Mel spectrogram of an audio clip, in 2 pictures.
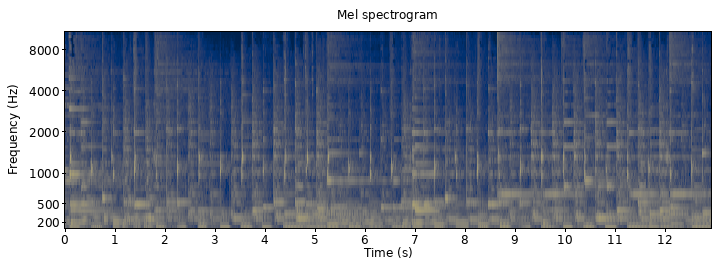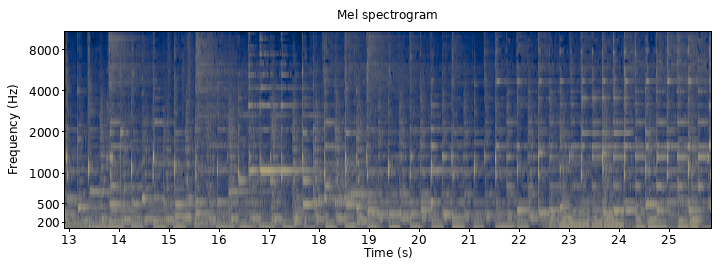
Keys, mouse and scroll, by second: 0.4-2.7 drag, 3.7 d, 4.1 click, 4.8 click, 5.5-7.0 drag, 7.0 click, 7.7 click, 8.7-10.5 drag, 10.8 ctrl+d, 11.1 ctrl+click, 12.2 ctrl+click, 13.9-15.4 drag, 16.3 click, 16.9 shift+scroll up 1, 17.5-19.1 ctrl+shift+scroll up 1, 19.2-19.9 ctrl+scroll up 2, 20.7-22.9 scroll up 2, 23.1 click, 25.0 ctrl+g.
